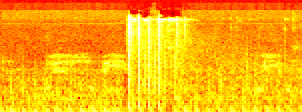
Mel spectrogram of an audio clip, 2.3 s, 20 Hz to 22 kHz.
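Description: A quick automatic burst of gunfire in Far Cry 5, roughly five or six sharp rapid shots in under half a second, loud and close, against quieter background rumble.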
